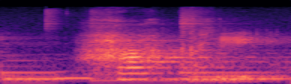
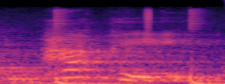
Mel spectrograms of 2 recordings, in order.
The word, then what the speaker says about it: happy: just want to be happy the stress in the two syllable word happy is on the first syllable you can make it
